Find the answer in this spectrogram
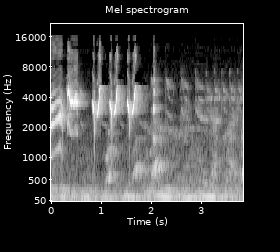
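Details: A spring silver-eared laughingthrush in hót xoè display song gives a clear opening whistle, then four sharp V-shaped whistled notes in quick succession. The notes fade into soft, faint twittering and a low background hum.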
